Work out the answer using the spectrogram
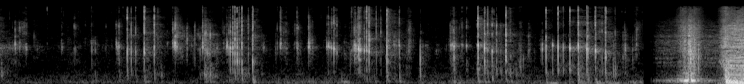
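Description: Crunchy chewing, a quick irregular run of crisp bites and crunches. Music starts up near the end.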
